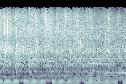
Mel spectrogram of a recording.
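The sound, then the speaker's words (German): An audience at a church service applauds steadily, a dense wash of many hands clapping at once, sustained at even loudness with a low hum running underneath and no voices. “Wenn du, yes, lass uns gerne diesen Leuten einen Applaus geben.”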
